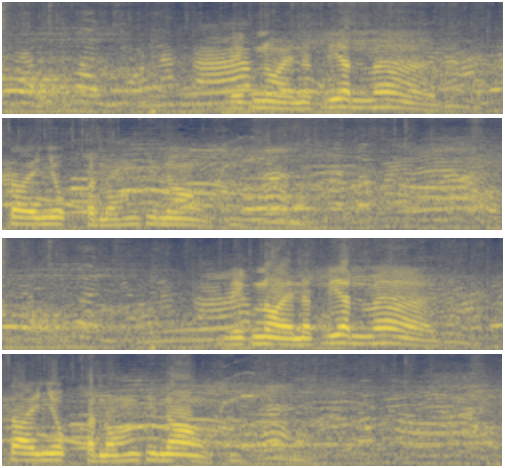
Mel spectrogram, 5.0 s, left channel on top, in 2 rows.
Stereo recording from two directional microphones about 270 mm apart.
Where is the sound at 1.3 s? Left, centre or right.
Centre.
